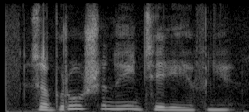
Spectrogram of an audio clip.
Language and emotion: Russian, neutral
